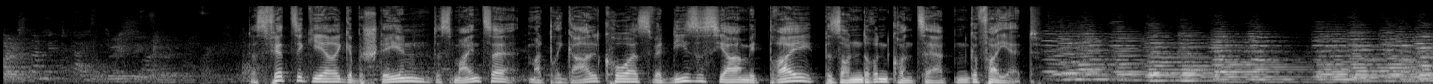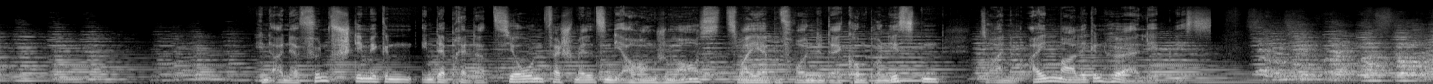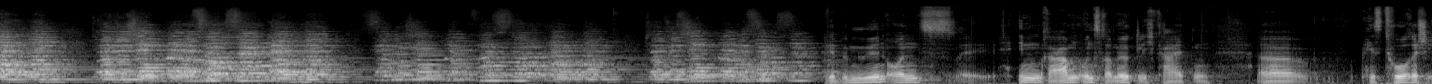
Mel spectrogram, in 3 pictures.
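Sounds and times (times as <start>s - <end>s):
string ensemble playing slow chords: 10.4s - 37.7s
mixed choir singing: 18.6s - 36.9s.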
